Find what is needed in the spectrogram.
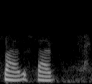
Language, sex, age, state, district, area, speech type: Gujarati, female, 18-30, Gujarat, Rajkot, urban, conversation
